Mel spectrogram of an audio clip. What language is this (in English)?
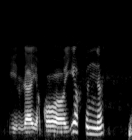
Kabyle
